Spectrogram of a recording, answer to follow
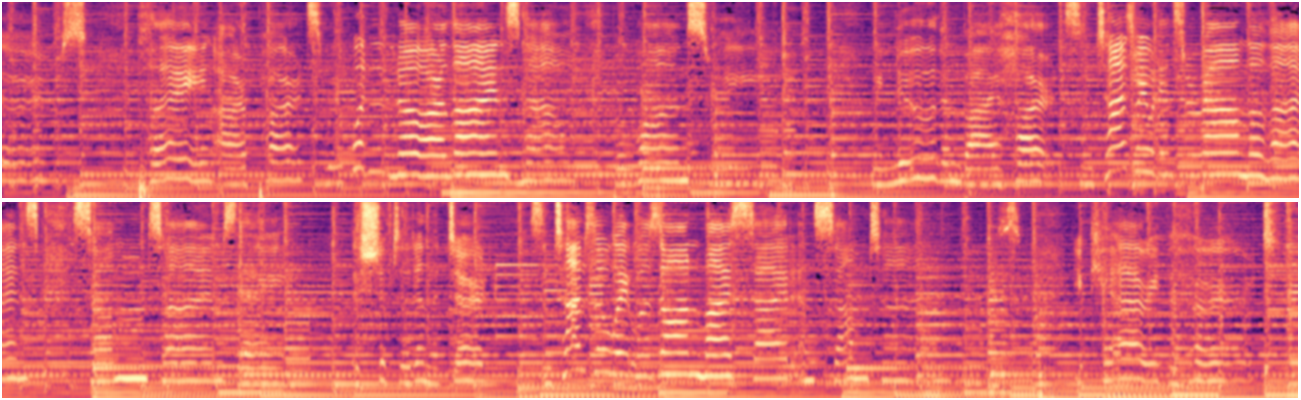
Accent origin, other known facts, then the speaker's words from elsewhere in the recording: Tuscany, Italy; accent: Tuscan; Italian is a second language; E io parlo con un accento toscano.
